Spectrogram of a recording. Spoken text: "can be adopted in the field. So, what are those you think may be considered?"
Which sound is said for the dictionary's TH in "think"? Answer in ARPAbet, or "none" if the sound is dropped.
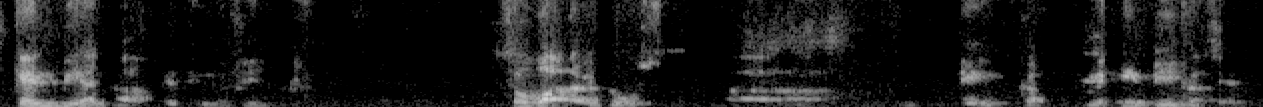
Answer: T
